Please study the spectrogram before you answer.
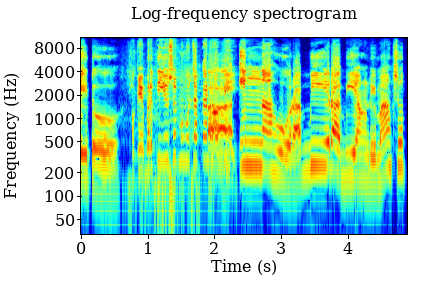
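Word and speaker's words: رَبِّي: kosakata Rabbi itu boleh ya, Rabbi bukan Robbi ya.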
